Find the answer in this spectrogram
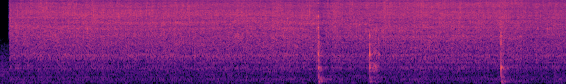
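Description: Chicken hearts sizzling in ghee in a nonstick frying pan, a steady hiss, with a spoon knocking against the pan three times while stirring in the second half.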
